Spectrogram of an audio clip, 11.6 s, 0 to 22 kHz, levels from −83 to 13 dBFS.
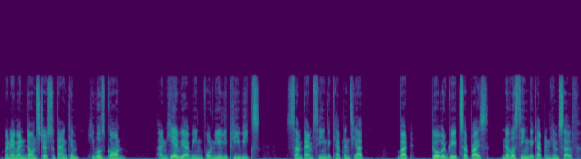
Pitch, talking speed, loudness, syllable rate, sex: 130 Hz, 170 wpm, -20 LUFS, 5.2 syllables/s, male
